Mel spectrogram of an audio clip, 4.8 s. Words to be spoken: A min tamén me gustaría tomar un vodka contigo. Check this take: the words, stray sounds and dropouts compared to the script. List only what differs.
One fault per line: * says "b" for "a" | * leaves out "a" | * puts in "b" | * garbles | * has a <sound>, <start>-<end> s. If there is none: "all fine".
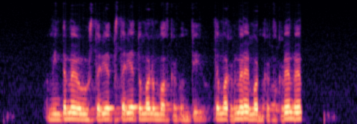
* puts in "gustaría"
* garbles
